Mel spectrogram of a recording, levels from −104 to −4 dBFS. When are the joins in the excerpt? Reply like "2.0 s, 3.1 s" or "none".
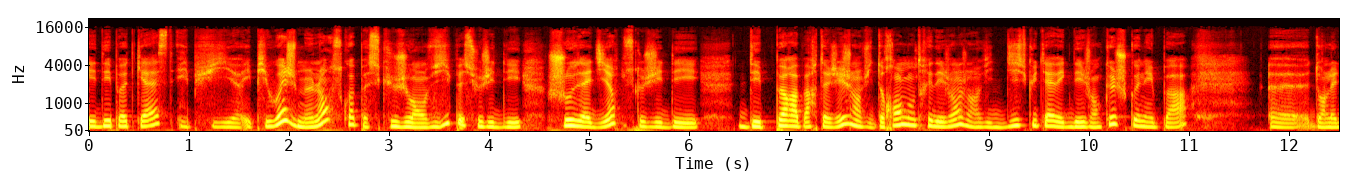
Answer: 1.5 s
